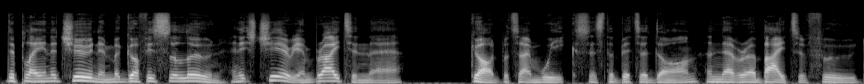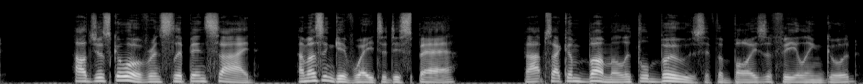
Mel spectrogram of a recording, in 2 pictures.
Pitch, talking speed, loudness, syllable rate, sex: 120 Hz, 180 wpm, -19 LUFS, 4.1 syllables/s, male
